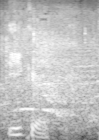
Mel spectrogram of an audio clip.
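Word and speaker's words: Euker: They call him Eaker, spelt exactly like it's Euchre. spelled like Euchre.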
